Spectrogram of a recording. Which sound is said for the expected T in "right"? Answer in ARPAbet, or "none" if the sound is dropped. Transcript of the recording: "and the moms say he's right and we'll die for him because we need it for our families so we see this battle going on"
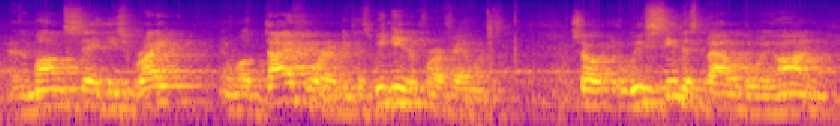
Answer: T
